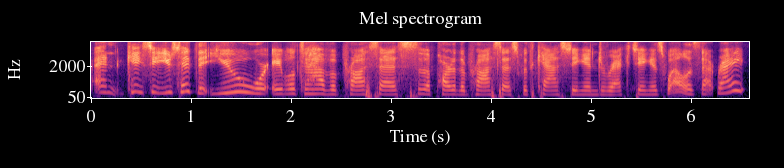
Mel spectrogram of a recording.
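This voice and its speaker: A woman's voice: on the high side, brisk, bright, forceful tone, dry recording, low-quality recording. A woman moderating a panel as a game writer, speaking in an enthusiastic, appreciative and articulate way. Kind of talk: panel discussion.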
